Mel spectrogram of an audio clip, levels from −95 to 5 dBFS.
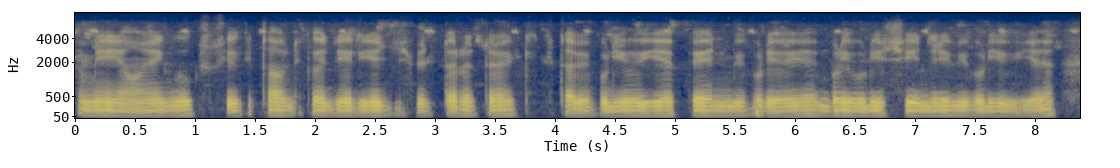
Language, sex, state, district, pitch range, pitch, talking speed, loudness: Hindi, male, Rajasthan, Bikaner, 85-90 Hz, 90 Hz, 200 wpm, -18 LUFS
